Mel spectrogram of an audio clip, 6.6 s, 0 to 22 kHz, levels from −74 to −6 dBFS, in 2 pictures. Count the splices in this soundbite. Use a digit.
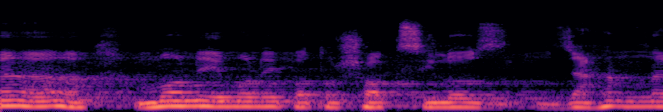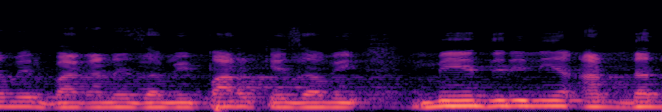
0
